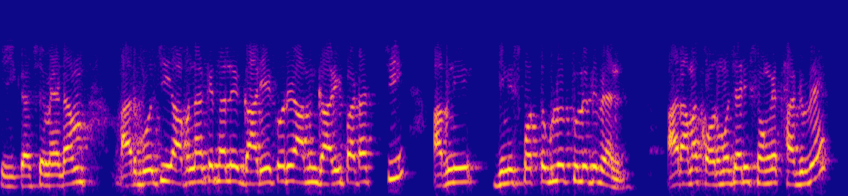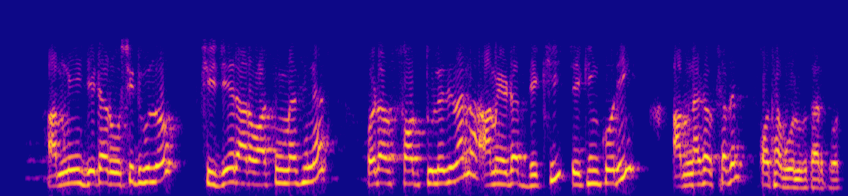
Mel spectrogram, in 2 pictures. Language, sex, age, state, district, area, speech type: Bengali, male, 18-30, West Bengal, Jhargram, rural, conversation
